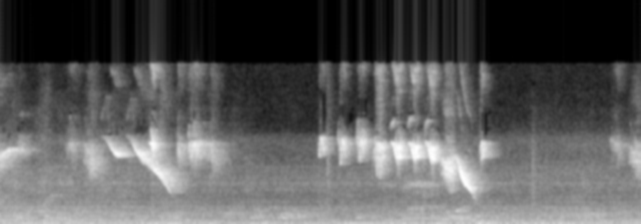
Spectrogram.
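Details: Bananaquits in a singing duel: two bursts of very high, thin, buzzy trilled song, each about a second or more, sliding downward at the end, with a quieter gap between them and low background hum.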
